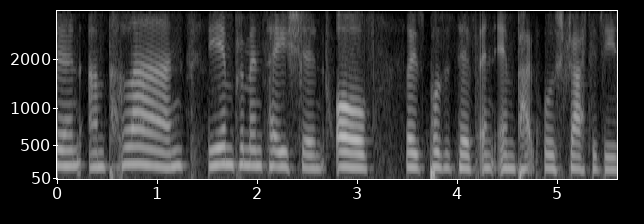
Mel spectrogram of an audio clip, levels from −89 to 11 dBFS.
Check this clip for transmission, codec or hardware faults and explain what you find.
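The speech has voice-detector faults at five points, all of them gaps in transmission filled with synthetic noise. The narrow band, with nothing above 4 kHz, fits a G.711 call path. Room noise sits about 40 dB below the speech.

Sound dropped by the voice detector, 0.62–0.65 s and 5.45–5.48 s. The sender's detector likely judged a quiet stretch of speech to be background and stopped sending. The receiver filled each gap with comfort noise. About 30 ms of speech is lost in the first and about 20 ms in the second. Each is heard as a tiny clip in the speech, where the sound briefly gives way to steady noise or near silence before resuming.

Comfort noise in place of the background, 1.34–1.52 s and 4.79–4.88 s. During these pauses the sender likely went silent under discontinuous transmission, and the receiver generated noise roughly matched to the background. The real room sound, at about 35 dB and 31 dB below the loud parts, is swapped for featureless noise. 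It is about 2 dB louder in the first pause and about 2 dB quieter in the second, so the background shifts level and texture.

Sound chopped by the voice detector, 2.42–4.22 s. Over this stretch the detector likely toggled between sending and not sending more than once. About 480 ms in total was replaced by comfort noise. The speech has two or more holes, which makes it choppy.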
